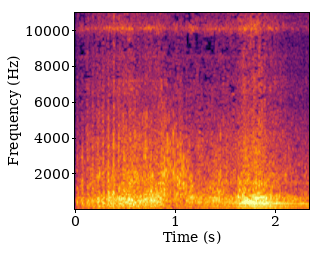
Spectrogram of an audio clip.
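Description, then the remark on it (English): A helicopter takes off in Norway to rescue three sheep, a ewe and two lambs, stranded on the side of a mountain; its rotor chops in a steady, rapid pulse over a loud engine whine that swells briefly near the end, with no voices. “A helicopter takes off to rescue three sheep stuck on the side of a mountain.”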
